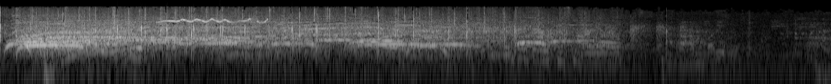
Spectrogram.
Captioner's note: applause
